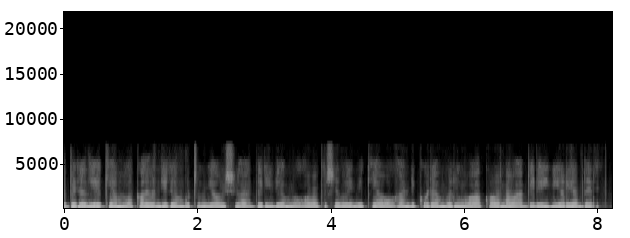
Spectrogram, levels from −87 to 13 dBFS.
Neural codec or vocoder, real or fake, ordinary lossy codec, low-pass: codec, 16 kHz, 1 kbps, FreqCodec, smaller model; fake; none; 7.2 kHz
